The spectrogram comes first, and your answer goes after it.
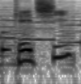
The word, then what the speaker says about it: Cait Sith: moyen Vincent c'est un vampire qui s'assume pas ke parce que c'est comme ça qu'on prononce en vrai c'est un chat qui parle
